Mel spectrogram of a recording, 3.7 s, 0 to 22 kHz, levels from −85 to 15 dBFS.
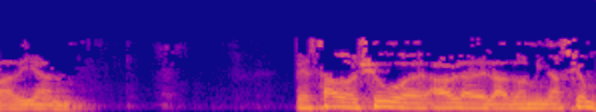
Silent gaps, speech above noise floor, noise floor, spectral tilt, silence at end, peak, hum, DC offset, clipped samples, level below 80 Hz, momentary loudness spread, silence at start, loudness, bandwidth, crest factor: none; 46 dB; -62 dBFS; -6 dB/octave; 0 s; -4 dBFS; none; under 0.1%; under 0.1%; -50 dBFS; 9 LU; 0 s; -17 LUFS; 6.4 kHz; 14 dB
